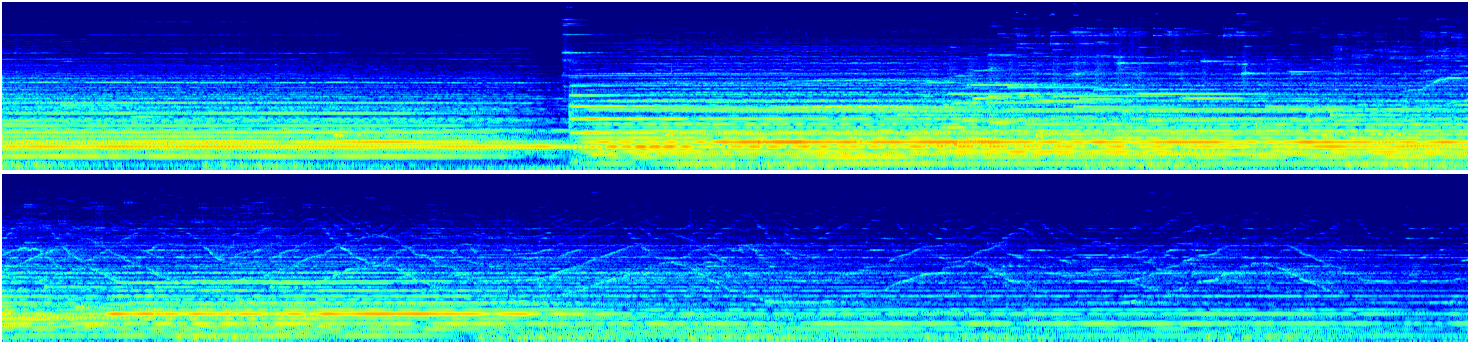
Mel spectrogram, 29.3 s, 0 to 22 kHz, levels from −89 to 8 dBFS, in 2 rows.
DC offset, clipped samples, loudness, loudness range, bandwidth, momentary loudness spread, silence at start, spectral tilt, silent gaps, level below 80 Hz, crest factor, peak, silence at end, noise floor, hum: under 0.1%; under 0.1%; -23 LUFS; 20 LU; 11.5 kHz; 21 LU; 0 s; -7 dB/octave; none; -48 dBFS; 14 dB; -8 dBFS; 0 s; -48 dBFS; none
